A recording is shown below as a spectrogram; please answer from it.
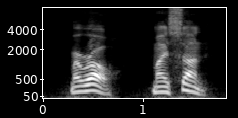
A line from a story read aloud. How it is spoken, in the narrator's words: snapped the Tsar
